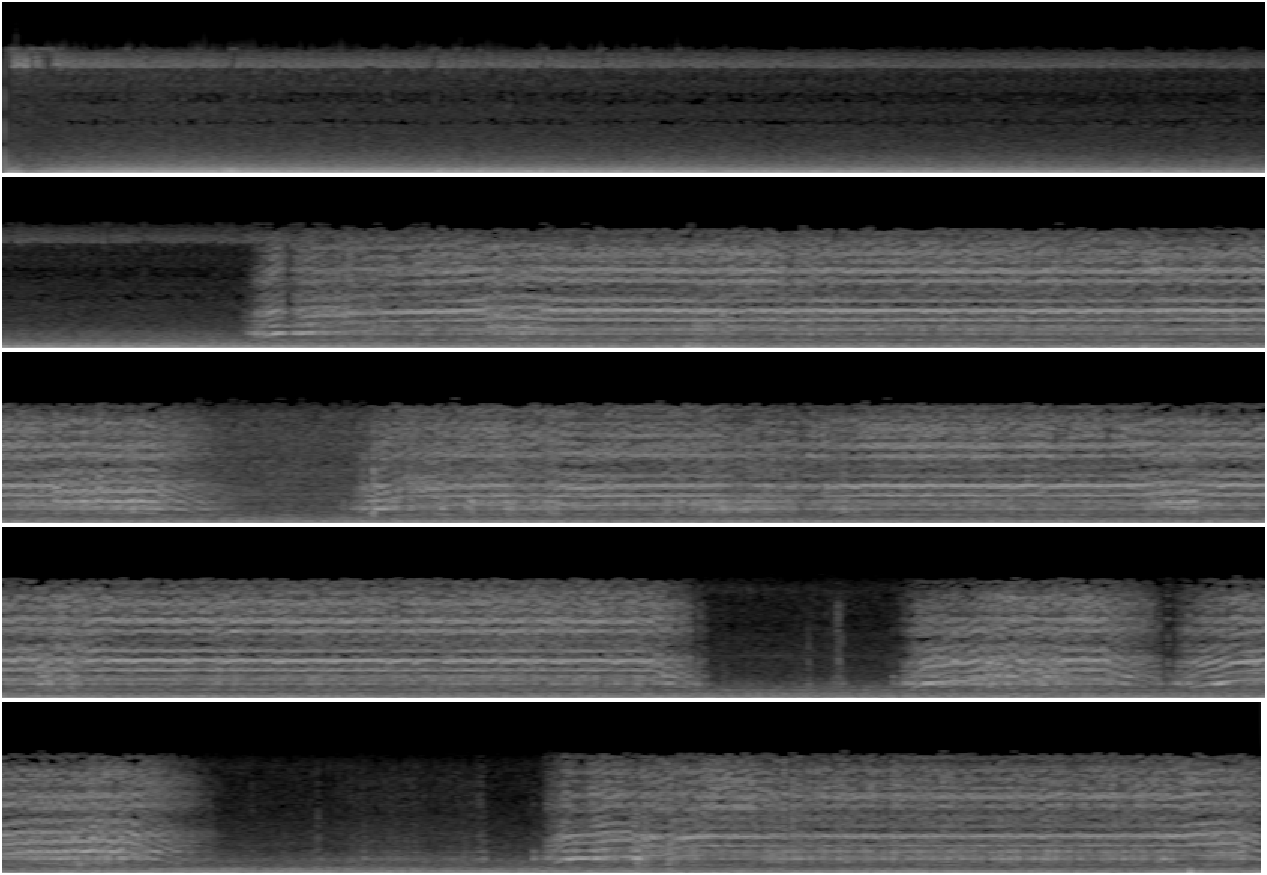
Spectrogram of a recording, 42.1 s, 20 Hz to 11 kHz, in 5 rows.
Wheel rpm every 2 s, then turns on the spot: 0, 0, 0, 0, 0, 130, 160, 160, 150, 60, 160, 160, 160, 160, 140, 40, 120, 60, 40, 160, 150.
none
